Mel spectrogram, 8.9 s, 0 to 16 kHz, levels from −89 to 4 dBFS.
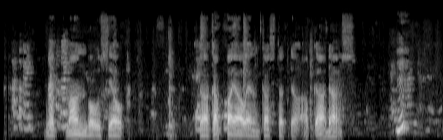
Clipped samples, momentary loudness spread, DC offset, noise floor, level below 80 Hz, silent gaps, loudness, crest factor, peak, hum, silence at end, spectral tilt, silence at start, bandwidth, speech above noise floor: under 0.1%; 18 LU; under 0.1%; -62 dBFS; -62 dBFS; none; -24 LUFS; 22 dB; -4 dBFS; none; 0.3 s; -5.5 dB/octave; 0.25 s; 11 kHz; 38 dB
